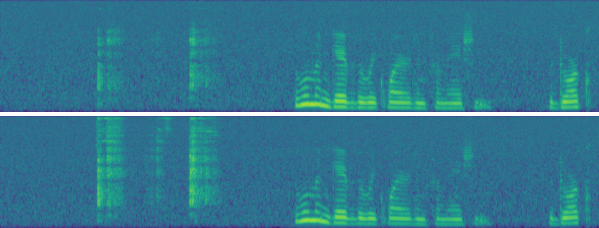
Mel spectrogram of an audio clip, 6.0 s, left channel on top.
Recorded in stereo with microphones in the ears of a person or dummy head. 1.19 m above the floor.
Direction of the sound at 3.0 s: 5° left (ahead or behind).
